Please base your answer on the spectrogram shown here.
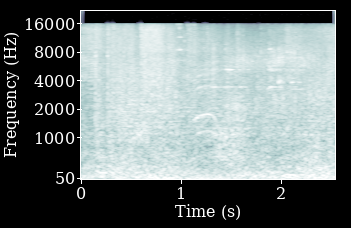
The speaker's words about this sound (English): A huge explosion rips through the side of the house, sending a bike spinning into space.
